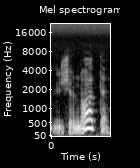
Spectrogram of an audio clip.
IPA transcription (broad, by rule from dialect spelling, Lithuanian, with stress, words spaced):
ʒʲɛˈnoːtɐ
